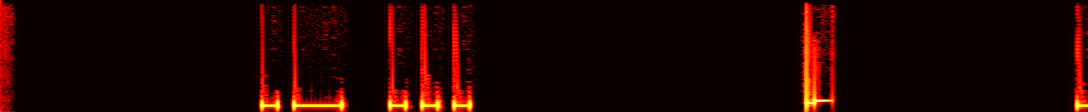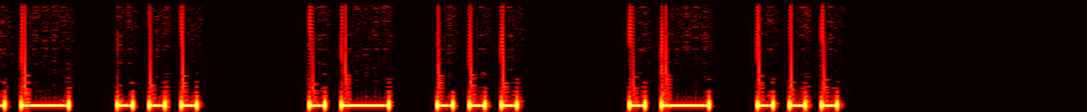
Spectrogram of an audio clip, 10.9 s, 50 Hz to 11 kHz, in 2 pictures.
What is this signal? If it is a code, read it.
Morse code, heard as a keyed tone, about 15 wpm, 700 Hz. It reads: AS AS AS AS
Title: Top 100 Words Repeated 15wpm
